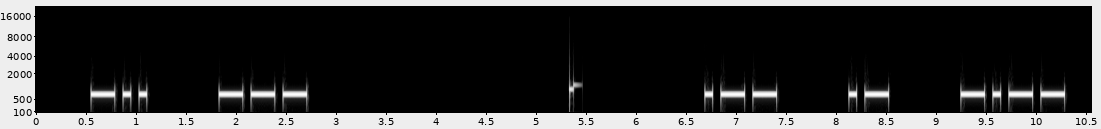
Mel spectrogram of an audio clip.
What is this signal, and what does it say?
Morse code, heard as a keyed tone, about 15 wpm, spaced as for 8 wpm, 700 Hz. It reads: DO WAY
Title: 3x Character Spacing - Top 200 Words - 15wpm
